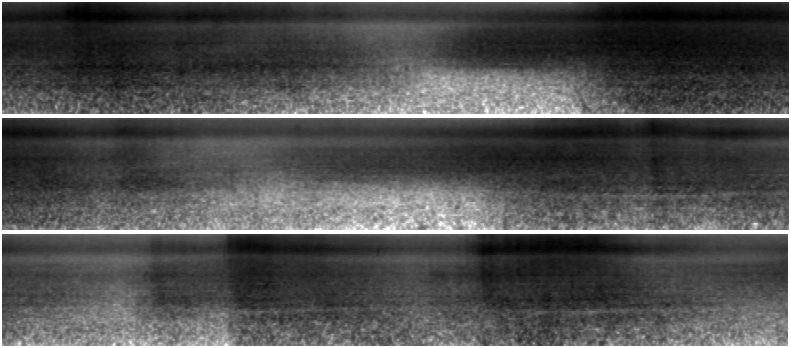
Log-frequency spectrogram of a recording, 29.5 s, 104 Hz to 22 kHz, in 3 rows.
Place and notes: sound of the waves
Zoom H2n MS+XY +Sptial Audio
